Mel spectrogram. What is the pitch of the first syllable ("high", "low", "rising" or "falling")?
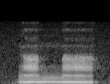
low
